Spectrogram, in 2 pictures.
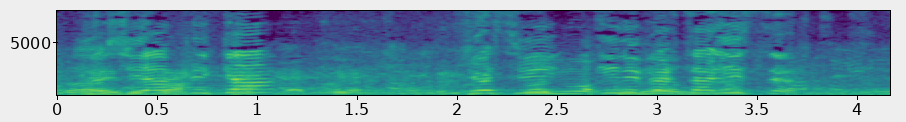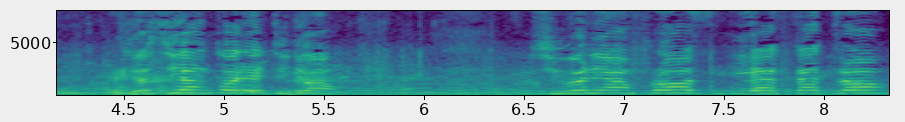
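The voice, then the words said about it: Speaks French with an accent. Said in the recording (French): “rigolez un peu mon accent”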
